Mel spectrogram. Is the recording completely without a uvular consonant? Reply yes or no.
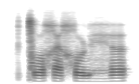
no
